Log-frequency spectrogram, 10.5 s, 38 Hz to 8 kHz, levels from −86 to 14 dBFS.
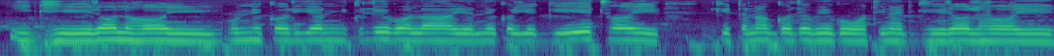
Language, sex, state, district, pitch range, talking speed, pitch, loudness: Bajjika, male, Bihar, Vaishali, 165-175 Hz, 110 wpm, 170 Hz, -20 LUFS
